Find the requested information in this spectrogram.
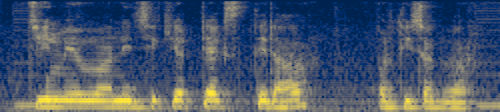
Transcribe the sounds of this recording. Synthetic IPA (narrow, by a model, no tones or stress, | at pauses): t͡ʃinmeuanid͡ʒikjeʈɛkst̪eɾaɦ | pɾət̪isət̪ba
